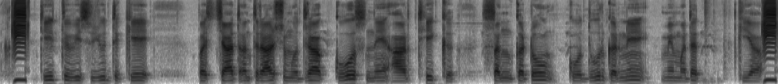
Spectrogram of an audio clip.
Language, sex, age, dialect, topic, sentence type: Hindi, male, 18-24, Kanauji Braj Bhasha, banking, statement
